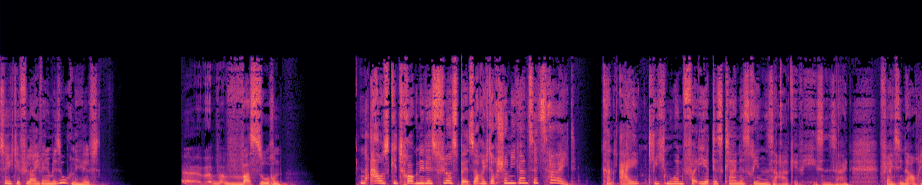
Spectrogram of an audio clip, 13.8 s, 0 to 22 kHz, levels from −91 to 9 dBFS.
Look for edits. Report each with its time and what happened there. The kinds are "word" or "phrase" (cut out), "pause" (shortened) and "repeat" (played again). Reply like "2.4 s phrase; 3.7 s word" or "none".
9.0 s word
